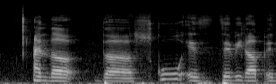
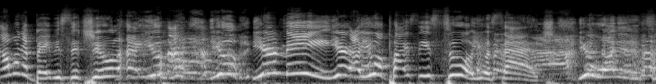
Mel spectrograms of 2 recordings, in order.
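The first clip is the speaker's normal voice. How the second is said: high, loud, laughing gush; giddy and loud, laughing through it; gushing excitement; 9 semitones higher, 11 dB louder than usual. Retold or imitated. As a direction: squeal with delight at the kid. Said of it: "in my mind, I was like".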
